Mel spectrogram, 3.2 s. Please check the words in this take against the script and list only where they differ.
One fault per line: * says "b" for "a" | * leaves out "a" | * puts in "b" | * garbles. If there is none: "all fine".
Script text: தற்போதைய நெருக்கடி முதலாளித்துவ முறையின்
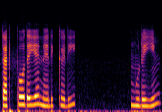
* leaves out "முதலாளித்துவ"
